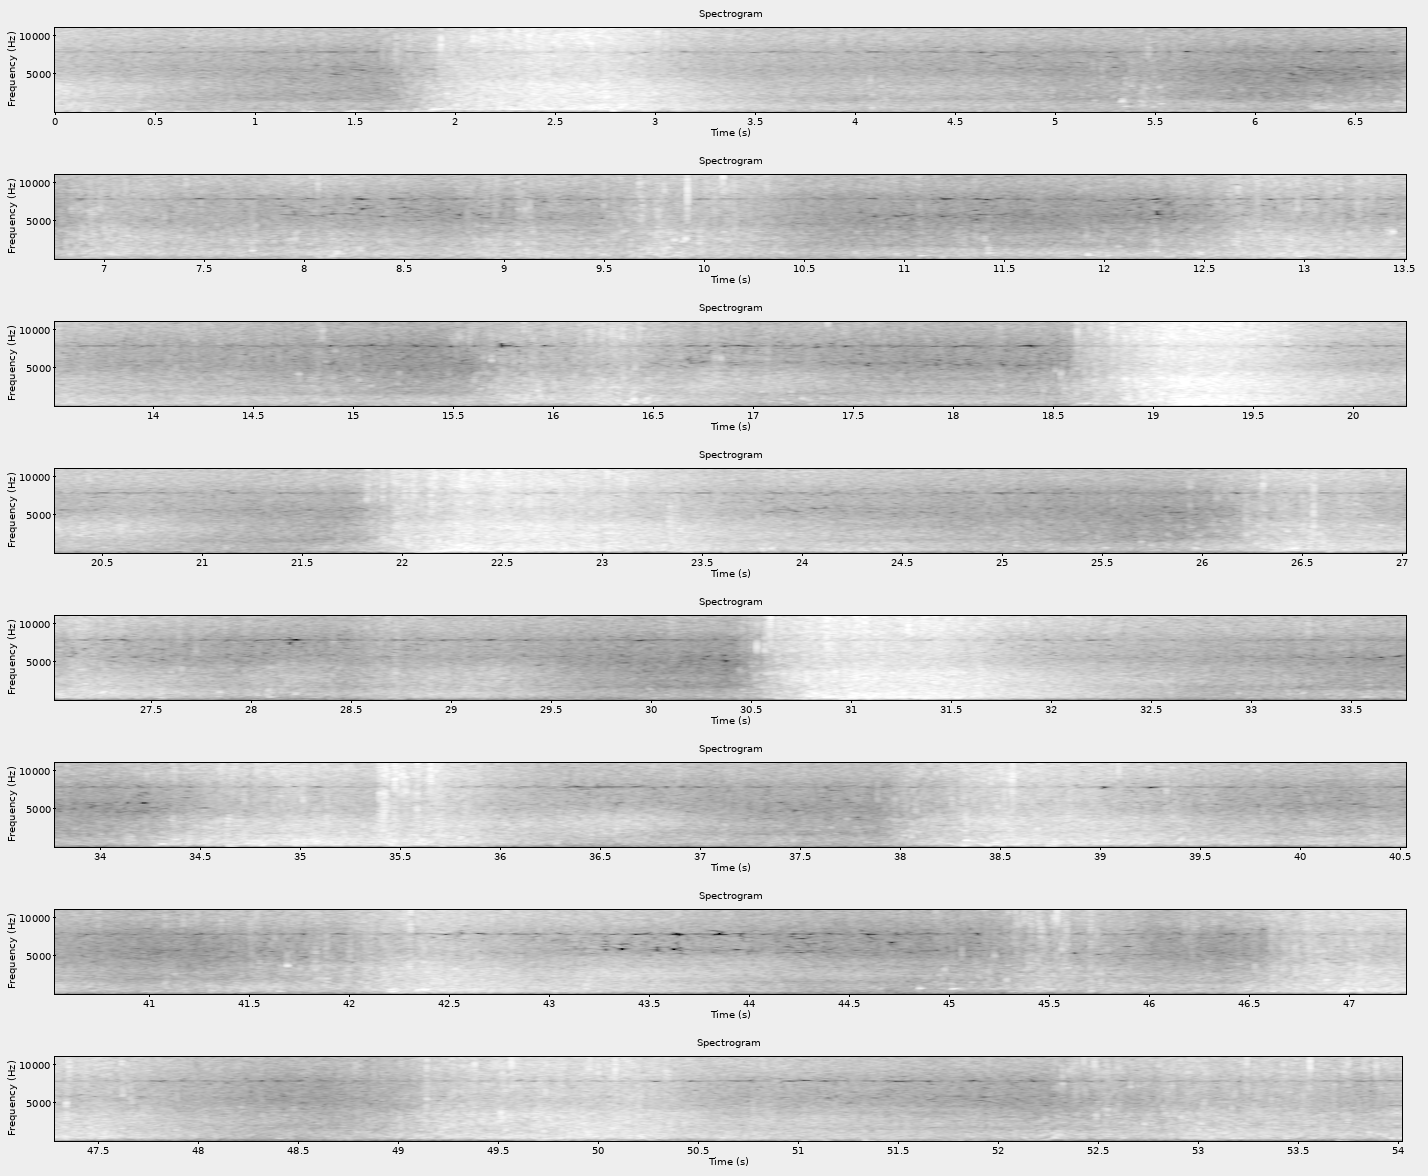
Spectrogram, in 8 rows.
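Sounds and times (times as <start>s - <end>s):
sea waves breaking on beach: 0.0s - 4.7s, 15.6s - 21.0s, 21.7s - 24.8s, 30.5s - 33.2s, 34.2s - 37.3s, 38.0s - 44.4s, 45.1s - 54.0s.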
